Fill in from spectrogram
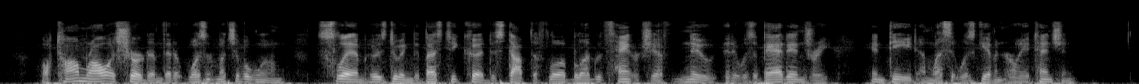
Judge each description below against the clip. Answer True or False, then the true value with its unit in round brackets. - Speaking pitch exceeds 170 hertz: False (110 Hz)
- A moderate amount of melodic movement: True (3.0 semitones)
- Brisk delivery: True (225 wpm)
